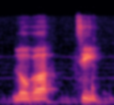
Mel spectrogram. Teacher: So here the dhamma gets dropped and it's simply lughati.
